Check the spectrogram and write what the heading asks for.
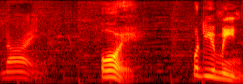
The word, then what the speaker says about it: IX: I thought this map was called XI. No, Joe, you dummy, it's pronounced 9.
